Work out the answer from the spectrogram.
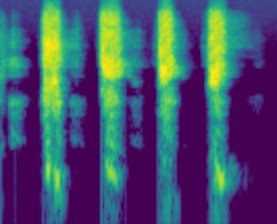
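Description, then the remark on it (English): A person mimics a dog lapping water with four or five quick, wet slurping sounds in a steady rhythm, fairly loud, with no talking. “lapped up water like dogs with their faces to the water.”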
